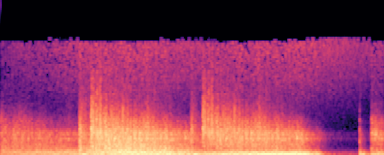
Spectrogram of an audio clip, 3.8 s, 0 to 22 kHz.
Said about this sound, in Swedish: Den 25 november 1917 avfyrade revolutionära soldater skott från pansarkryssaren Aurora.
